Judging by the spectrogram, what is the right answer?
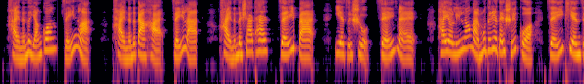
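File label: girl Northeastern dialect, Chinese; dongbeifangyan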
